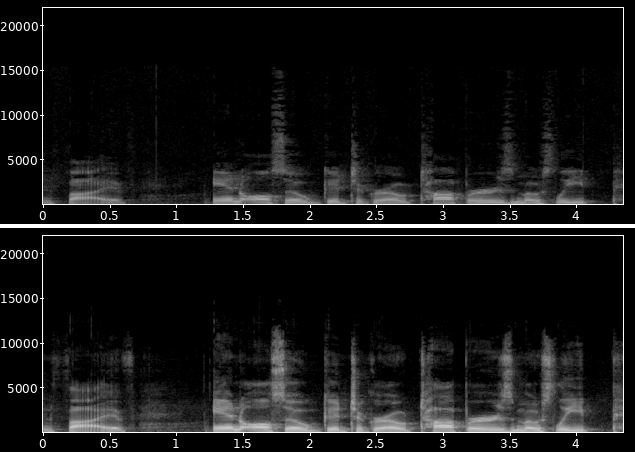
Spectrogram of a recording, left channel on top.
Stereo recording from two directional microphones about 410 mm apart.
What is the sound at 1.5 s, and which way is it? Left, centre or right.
Speech, left.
